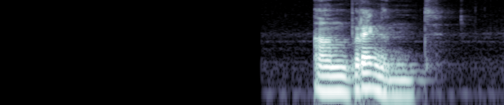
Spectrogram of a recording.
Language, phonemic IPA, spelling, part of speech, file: Dutch, /ˈambrɛŋənt/, aanbrengend, verb, Nl-aanbrengend.ogg
- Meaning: present participle of aanbrengen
